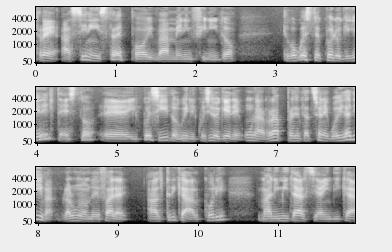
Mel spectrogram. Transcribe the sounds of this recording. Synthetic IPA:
t̪ɾɛa̰sːinist̪ɾaepːɔjvamːɛːniɱfiniːt̪o | ɛkːokwest̪oɛkːwelːok̟ekːjɛːd̪eilt̪ɛst̪oɛilkwesiːt̪okwind̪ilkwesiːt̪okjɛːd̪eʔunarapːɾezent̪at̪sjoːnekwalit̪at̪̬iːva̰laluːnanonɛvefaːɾe | alt̪ɾikalkoli | malːimit̪arsiaind̪ika

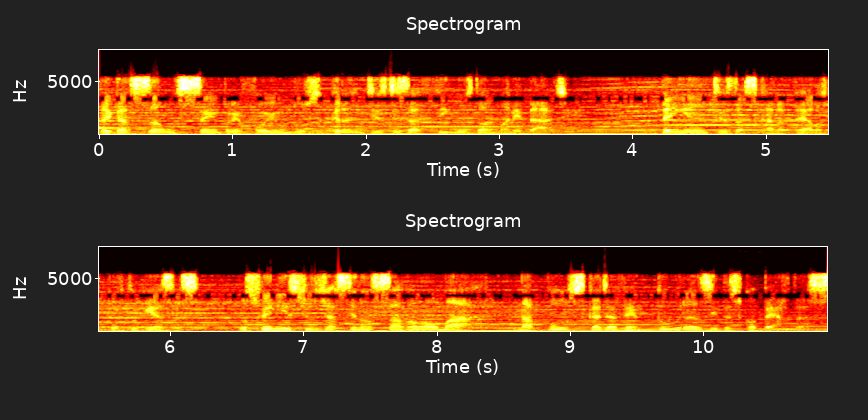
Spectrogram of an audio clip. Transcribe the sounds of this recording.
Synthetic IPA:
viɡasɐ̃w̃sẽmpɾɪfojũd̪ʊzɡɾɐ̃nd͡ʒɪzd̪ezafiʊzd̪ɐumɐ̃nid̪a̰d͡ʒɪ | bẽj̃ɐ̃nt͡ʃɪzd̪ɐskaɾɐt̪ɛlɐspoɾt̪uɡezɐ̰s | ʊsfenisjʊzʒasɪlɐ̃savɐ̃w̃awmaɾ | nɐbuskɐd͡ʒɪavẽnt̪uɾɐzɪd̪eskobɛ̰ɾt̪ɐ̰s

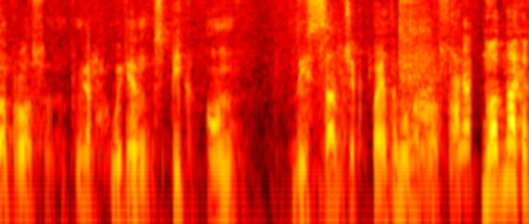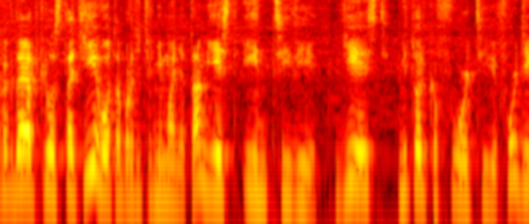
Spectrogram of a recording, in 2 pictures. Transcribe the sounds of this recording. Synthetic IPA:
vɐpɾosʊ̰nəpɾʲɪmʲḛrwikʲɛ̃nspʲikən | ðisːab̚d͡ʒɪkt̪̚pɐɛt̪əmʊvɐpɾosʊnoɐd̪nakəkɐɡd̪ajaɐt̪kɾɨlˠst̪ɐtʲjivo̞t̪ɐbɾɐtʲitʲvnʲɪmanʲɪjət̪amjesʲtʲintʲivʲijesʲtʲnʲɪt̪o̞lʲkəfortʲɪvʲifortʲi

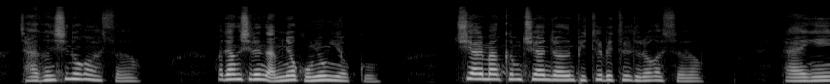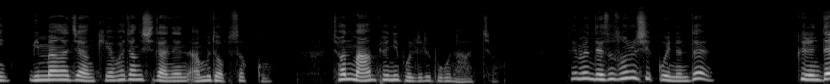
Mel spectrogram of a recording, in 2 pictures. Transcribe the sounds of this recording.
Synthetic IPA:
t͡ɕaɡɯnɕʰinoɡawas͈ʌjo | ɸwad͡ʑaŋɕʰiɾɯnːamɲʌkoŋjoŋiʌt̚k͈o | t͡ɕʰɥiɦaɭmankʰɯmt͡ɕʰɥiɦand͡ʑʌnɯnpitʰɯɭbitʰɯɭtɯɾʌɣas͈ʌjo | tajaŋi | minmaŋɦad͡ʑiankʰe̞ɸwad͡ʑaŋɕʰiɾanɯnʔa̰mudoʌp̚s͈ʌt̚k͈o | t͡ɕʌnmaɯmpʰjʌɲipoʎːiɾɯɭpoɡonawat̚t͡ɕ͈o | sʰe̞mʲjʌndesʰʌsʰonɯɭɕ͈ʰik̚k͈oinːɯnde̞ | kɯnɯnde

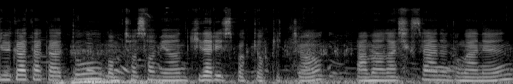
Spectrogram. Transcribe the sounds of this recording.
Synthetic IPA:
iɭɡadaɡad͈omʌmt͡ɕʰʌsʰʌmjʌnkidaɾiɭs͈ubak͈eʌk̚k͈e̞t̚t͡ɕ͈onamaɡaɕʰi̥k̚s͈aɦanɯndoŋanɯn

